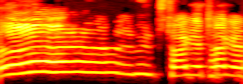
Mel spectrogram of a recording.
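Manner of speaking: mock freaking-out wail, very high, very slow, drawn out. Retelling how the others reacted to a tiger: imitating people freaking out. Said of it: "and freaking out".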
